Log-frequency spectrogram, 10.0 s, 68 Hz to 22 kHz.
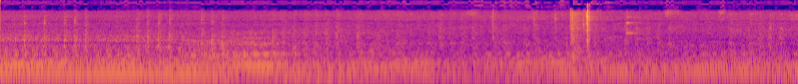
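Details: Nissan GT-R R35 at 26,000 miles, idling in park: steady low rumble with a faint irregular tap or skip about four times a second from the exhaust. This is the first odd noise, which sounds like tapping or a miss.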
